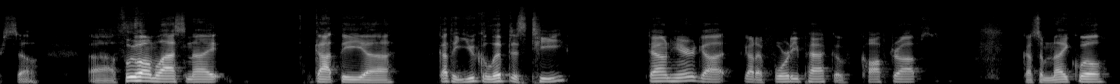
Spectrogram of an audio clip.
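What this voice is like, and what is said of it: Sick-sounding voice. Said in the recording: “You can probably all hear it in my voice already at this point... got the flu on New Year's and haven't really gotten much better”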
